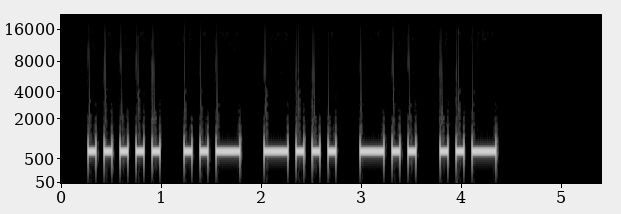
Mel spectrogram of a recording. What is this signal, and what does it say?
Morse code, heard as a keyed tone, about 15 wpm, 700 Hz. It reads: 5UBDU
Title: Five Challenging Letter-Number Combinations 15wpm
